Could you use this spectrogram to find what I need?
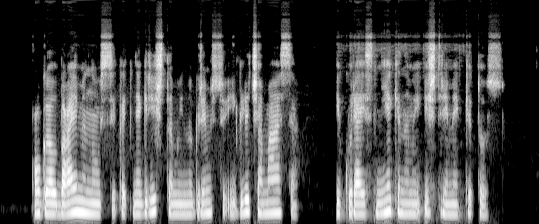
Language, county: Lithuanian, Alytus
